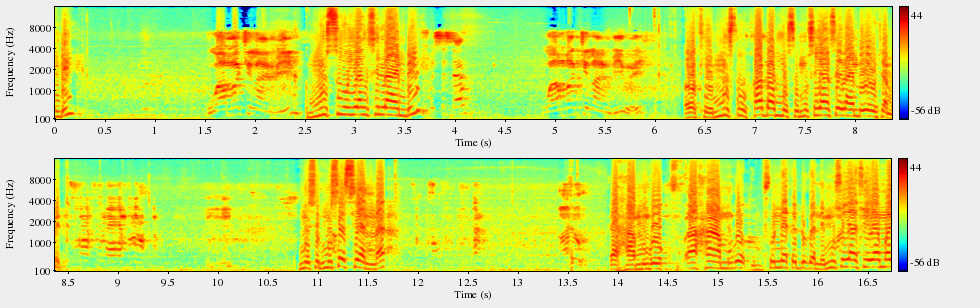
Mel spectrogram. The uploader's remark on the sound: Listen again to our live interview with the Senegalese personality. Radio station : Seereer Radio. Location of interviewee : Fatick, Senegal. Medium : Audio recording. Our sincere apologies for the background noise.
